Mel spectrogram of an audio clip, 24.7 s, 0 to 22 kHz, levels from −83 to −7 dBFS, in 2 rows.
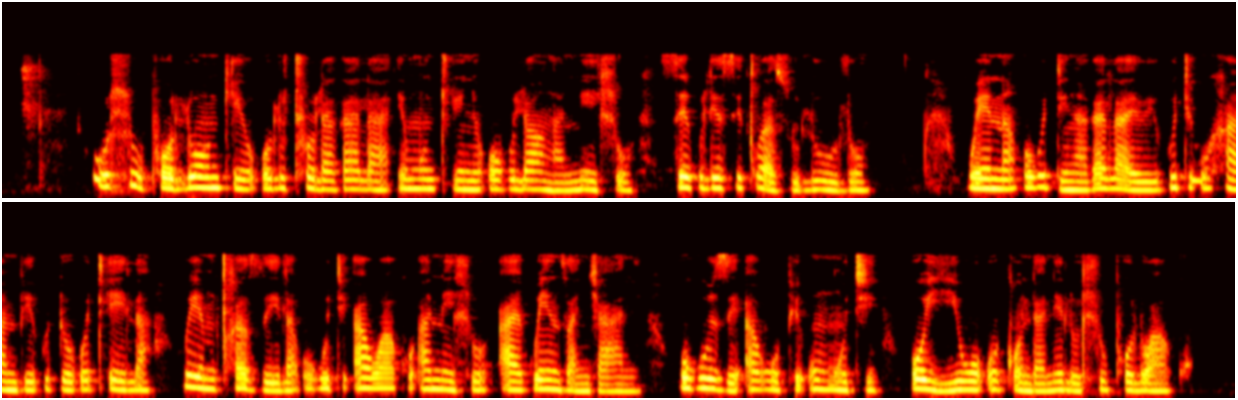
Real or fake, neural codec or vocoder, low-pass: real; none; 7.2 kHz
